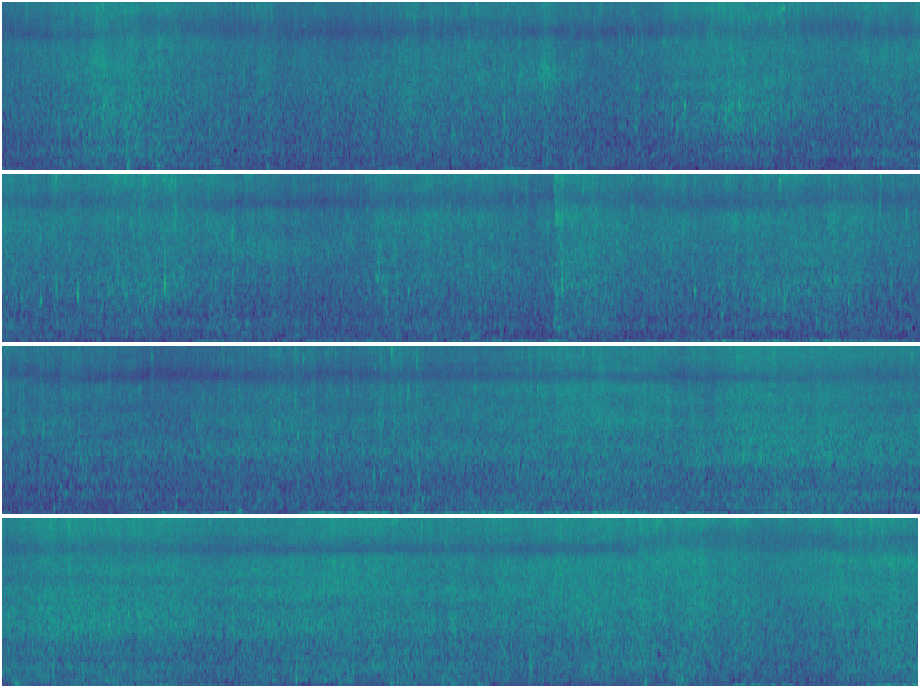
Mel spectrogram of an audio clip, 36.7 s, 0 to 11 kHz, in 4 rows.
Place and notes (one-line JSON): {"title": "Kariba Lake, Sinazongwe, Zambia - windy morning at Kariba...", "date": "2016-08-10 10:16:00", "description": "...in the middle of the night I had already heard the rigs go home and the winds picking up… a night/ day of bad business for the kapenta rigs…\nhowever, this recording became something like our signature sound during the Zongwe FM broadcasts of women across the lake…", "latitude": "-17.26", "longitude": "27.48", "altitude": "487", "timezone": "GMT+1"}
